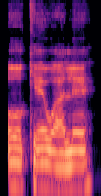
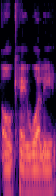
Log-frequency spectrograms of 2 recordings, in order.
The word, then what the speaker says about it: Okewale: Okewale, or if you are not going to use the African accent, you can just say okay, Wally, and I won't take offence.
